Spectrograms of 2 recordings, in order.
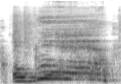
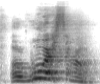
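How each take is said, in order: First: Long drawn-out mock roar; slow, roaring imitation of a lion; imitated lion roar. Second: Said in the usual way. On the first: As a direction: stretch "roar" slowly like a lion.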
